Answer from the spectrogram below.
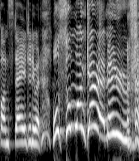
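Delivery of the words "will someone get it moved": put-on Wigan accent breaking through, very high pitch. Retelling a tribute act dropping his American accent: imitating a Wigan accent. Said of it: "he had the American accent until".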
